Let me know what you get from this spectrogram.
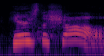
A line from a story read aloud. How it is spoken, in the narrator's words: she cried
